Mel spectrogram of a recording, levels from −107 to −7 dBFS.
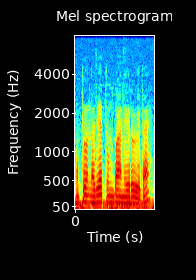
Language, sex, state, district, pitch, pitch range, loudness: Kannada, male, Karnataka, Bangalore, 115 Hz, 110-120 Hz, -14 LUFS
